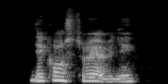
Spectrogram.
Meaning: second-person plural conditional of déconstruire
- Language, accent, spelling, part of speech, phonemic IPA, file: French, Canada, déconstruiriez, verb, /de.kɔ̃s.tʁɥi.ʁje/, LL-Q150 (fra)-déconstruiriez.wav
